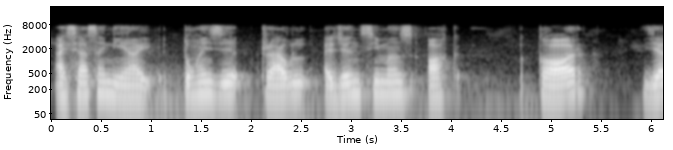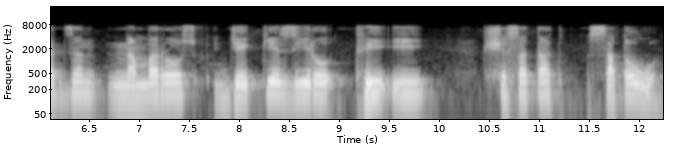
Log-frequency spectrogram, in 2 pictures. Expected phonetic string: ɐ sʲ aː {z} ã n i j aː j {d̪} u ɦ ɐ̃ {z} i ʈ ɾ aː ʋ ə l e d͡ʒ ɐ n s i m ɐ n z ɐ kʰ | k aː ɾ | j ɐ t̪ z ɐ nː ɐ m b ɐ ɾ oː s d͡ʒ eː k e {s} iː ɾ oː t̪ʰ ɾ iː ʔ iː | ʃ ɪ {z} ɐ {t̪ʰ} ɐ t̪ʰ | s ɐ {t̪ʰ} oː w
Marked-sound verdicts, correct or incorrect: incorrect: s, incorrect: t̪, correct, incorrect: z, incorrect: s, incorrect: t̪, incorrect: t̪

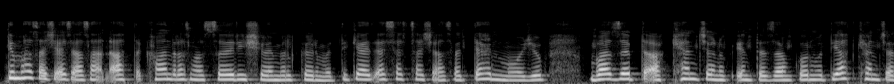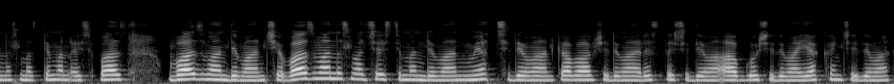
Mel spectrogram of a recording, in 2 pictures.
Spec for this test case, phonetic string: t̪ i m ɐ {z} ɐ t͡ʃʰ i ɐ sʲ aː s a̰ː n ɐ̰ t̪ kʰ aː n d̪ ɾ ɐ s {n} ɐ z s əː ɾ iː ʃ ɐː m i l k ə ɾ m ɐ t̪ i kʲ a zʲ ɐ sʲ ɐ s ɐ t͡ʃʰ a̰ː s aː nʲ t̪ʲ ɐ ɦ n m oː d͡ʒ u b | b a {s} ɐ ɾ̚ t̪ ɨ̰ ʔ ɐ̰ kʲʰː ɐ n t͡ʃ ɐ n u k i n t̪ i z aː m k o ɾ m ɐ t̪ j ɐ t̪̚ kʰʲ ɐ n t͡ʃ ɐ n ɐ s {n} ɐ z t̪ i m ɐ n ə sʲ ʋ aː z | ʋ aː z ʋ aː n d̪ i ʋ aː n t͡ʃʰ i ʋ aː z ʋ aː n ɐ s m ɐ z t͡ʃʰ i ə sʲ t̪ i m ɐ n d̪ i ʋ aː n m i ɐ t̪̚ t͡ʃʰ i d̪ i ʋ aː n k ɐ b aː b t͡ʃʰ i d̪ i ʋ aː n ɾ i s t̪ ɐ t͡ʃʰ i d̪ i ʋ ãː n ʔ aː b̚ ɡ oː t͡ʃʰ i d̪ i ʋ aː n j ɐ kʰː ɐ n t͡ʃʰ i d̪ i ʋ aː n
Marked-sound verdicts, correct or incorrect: incorrect: s, incorrect: m, incorrect: z, incorrect: m

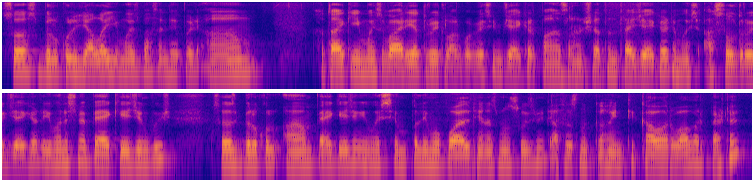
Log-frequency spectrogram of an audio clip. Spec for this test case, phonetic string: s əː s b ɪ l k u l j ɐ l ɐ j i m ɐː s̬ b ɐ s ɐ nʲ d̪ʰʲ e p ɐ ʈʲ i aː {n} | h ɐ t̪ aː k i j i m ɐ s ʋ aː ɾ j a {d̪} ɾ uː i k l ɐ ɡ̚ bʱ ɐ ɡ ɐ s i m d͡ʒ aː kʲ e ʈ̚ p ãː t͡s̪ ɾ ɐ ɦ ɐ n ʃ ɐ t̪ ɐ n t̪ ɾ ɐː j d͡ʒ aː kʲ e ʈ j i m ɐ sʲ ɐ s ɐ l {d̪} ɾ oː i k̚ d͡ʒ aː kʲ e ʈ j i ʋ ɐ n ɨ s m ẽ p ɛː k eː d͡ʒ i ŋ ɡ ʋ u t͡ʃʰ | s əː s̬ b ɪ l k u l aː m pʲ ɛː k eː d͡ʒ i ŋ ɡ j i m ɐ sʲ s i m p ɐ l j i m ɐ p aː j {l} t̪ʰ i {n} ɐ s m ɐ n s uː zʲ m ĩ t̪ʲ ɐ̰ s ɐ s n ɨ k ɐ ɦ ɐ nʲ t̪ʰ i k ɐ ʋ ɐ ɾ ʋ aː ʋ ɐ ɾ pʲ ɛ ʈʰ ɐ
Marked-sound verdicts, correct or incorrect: incorrect: m, correct, correct, correct, correct

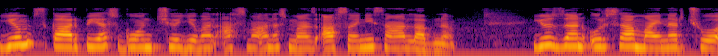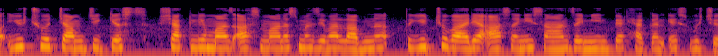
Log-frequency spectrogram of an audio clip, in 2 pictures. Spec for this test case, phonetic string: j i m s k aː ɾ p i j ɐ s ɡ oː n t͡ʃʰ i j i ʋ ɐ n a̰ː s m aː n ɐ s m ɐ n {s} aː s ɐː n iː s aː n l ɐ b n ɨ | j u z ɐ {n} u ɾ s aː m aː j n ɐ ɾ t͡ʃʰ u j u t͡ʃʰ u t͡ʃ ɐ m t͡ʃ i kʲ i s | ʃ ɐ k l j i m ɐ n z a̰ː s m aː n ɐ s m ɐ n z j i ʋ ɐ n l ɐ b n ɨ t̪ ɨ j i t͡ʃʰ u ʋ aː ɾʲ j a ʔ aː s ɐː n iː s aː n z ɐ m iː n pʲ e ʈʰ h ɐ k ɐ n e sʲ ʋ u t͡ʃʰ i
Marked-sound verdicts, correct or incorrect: incorrect: z, correct

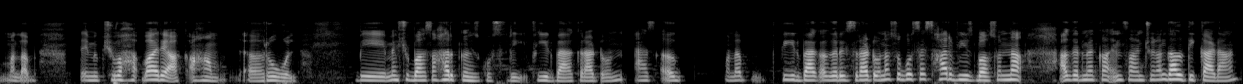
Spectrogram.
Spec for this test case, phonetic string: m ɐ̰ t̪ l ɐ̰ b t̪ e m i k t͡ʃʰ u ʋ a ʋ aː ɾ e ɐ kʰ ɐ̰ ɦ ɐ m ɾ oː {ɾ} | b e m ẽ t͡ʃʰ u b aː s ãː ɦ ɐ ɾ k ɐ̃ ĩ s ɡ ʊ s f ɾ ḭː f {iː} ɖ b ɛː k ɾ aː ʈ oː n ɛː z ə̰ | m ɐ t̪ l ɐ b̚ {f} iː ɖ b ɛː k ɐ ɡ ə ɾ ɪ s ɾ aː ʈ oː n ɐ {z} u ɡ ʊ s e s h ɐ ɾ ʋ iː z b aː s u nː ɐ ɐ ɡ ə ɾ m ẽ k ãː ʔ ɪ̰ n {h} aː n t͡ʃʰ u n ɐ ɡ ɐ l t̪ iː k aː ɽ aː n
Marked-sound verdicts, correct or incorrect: incorrect: l, correct, correct, incorrect: s, incorrect: s

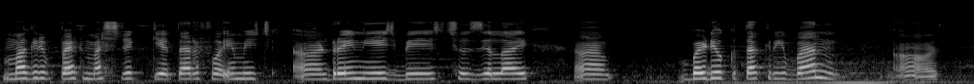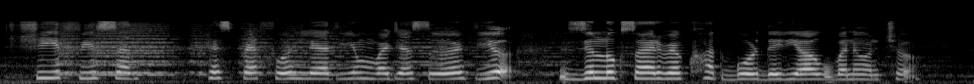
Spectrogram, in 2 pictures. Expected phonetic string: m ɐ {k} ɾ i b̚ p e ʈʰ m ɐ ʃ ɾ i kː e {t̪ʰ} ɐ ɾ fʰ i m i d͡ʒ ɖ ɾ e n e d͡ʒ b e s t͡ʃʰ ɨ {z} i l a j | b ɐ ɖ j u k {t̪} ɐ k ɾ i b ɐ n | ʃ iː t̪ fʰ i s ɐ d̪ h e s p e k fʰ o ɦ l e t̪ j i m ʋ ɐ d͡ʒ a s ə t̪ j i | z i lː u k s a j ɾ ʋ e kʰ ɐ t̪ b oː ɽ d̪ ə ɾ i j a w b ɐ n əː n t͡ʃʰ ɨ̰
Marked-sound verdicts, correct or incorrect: incorrect: ɡ, incorrect: t̪, correct, correct

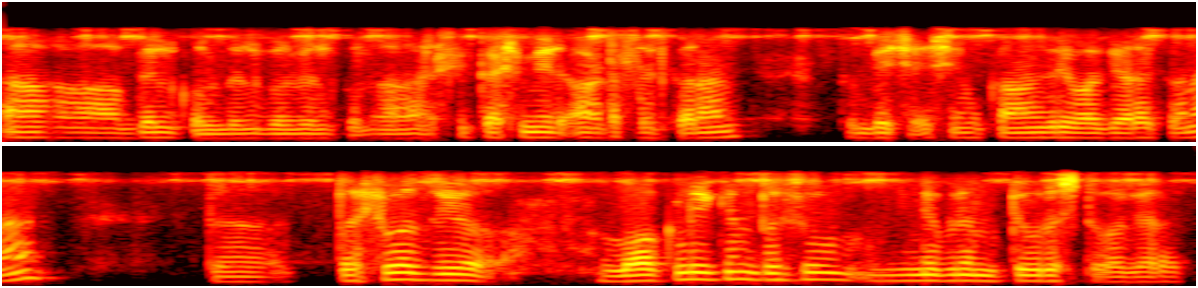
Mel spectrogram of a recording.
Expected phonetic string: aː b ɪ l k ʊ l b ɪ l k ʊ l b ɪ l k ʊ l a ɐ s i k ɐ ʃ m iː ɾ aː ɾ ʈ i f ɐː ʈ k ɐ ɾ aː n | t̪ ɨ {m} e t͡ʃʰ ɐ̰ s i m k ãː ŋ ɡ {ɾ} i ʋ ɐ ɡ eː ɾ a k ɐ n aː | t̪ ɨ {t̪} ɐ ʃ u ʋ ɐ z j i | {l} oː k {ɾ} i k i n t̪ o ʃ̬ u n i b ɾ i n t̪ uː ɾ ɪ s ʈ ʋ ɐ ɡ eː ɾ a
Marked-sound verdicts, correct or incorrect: incorrect: b, correct, correct, correct, incorrect: l

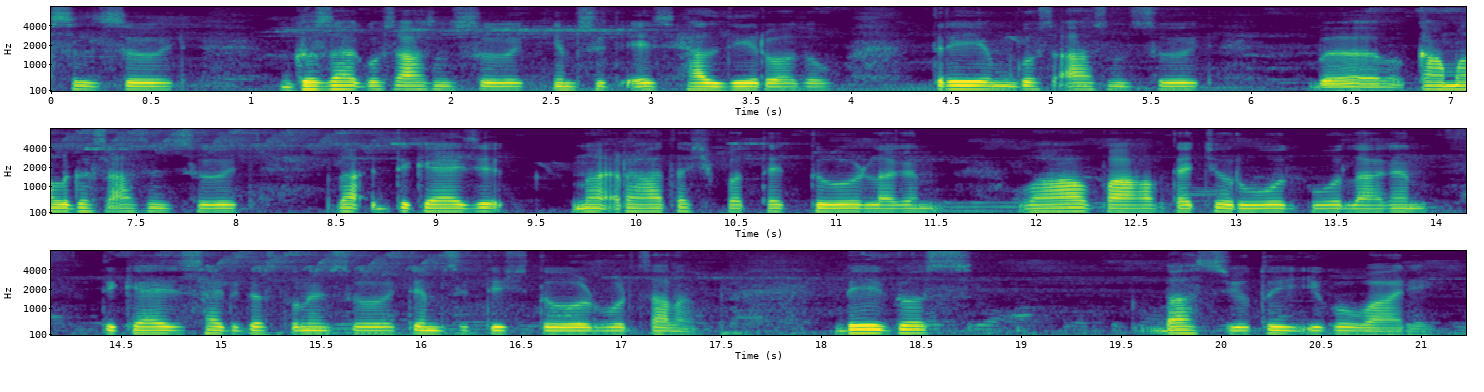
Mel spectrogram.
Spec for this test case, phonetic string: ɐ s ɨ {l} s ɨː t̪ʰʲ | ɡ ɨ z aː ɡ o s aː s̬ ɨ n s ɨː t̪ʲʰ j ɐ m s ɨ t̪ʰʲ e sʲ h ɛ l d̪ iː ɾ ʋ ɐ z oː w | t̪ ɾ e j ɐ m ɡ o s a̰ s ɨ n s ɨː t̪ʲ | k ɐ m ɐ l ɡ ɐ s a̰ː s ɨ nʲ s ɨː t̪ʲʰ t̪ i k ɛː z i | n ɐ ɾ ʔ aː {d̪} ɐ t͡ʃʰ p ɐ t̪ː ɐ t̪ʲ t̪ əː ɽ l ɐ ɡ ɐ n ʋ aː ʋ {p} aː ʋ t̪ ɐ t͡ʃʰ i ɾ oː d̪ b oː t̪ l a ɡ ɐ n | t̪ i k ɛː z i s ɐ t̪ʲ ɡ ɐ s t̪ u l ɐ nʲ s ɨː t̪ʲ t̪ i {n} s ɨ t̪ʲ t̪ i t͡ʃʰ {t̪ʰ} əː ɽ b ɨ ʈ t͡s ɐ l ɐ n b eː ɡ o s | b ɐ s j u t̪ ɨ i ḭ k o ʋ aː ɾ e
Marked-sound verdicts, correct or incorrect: correct, incorrect: t̪, correct, incorrect: m, incorrect: t̪

